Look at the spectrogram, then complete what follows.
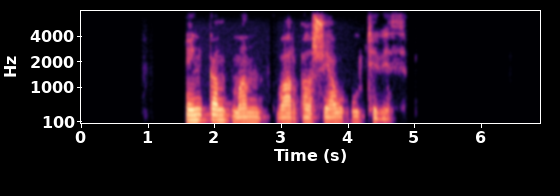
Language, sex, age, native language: Icelandic, male, 20-29, Icelandic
